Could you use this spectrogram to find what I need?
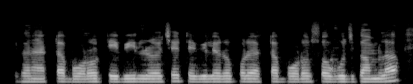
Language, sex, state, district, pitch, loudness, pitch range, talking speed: Bengali, male, West Bengal, Jhargram, 130 Hz, -21 LUFS, 130-135 Hz, 175 wpm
